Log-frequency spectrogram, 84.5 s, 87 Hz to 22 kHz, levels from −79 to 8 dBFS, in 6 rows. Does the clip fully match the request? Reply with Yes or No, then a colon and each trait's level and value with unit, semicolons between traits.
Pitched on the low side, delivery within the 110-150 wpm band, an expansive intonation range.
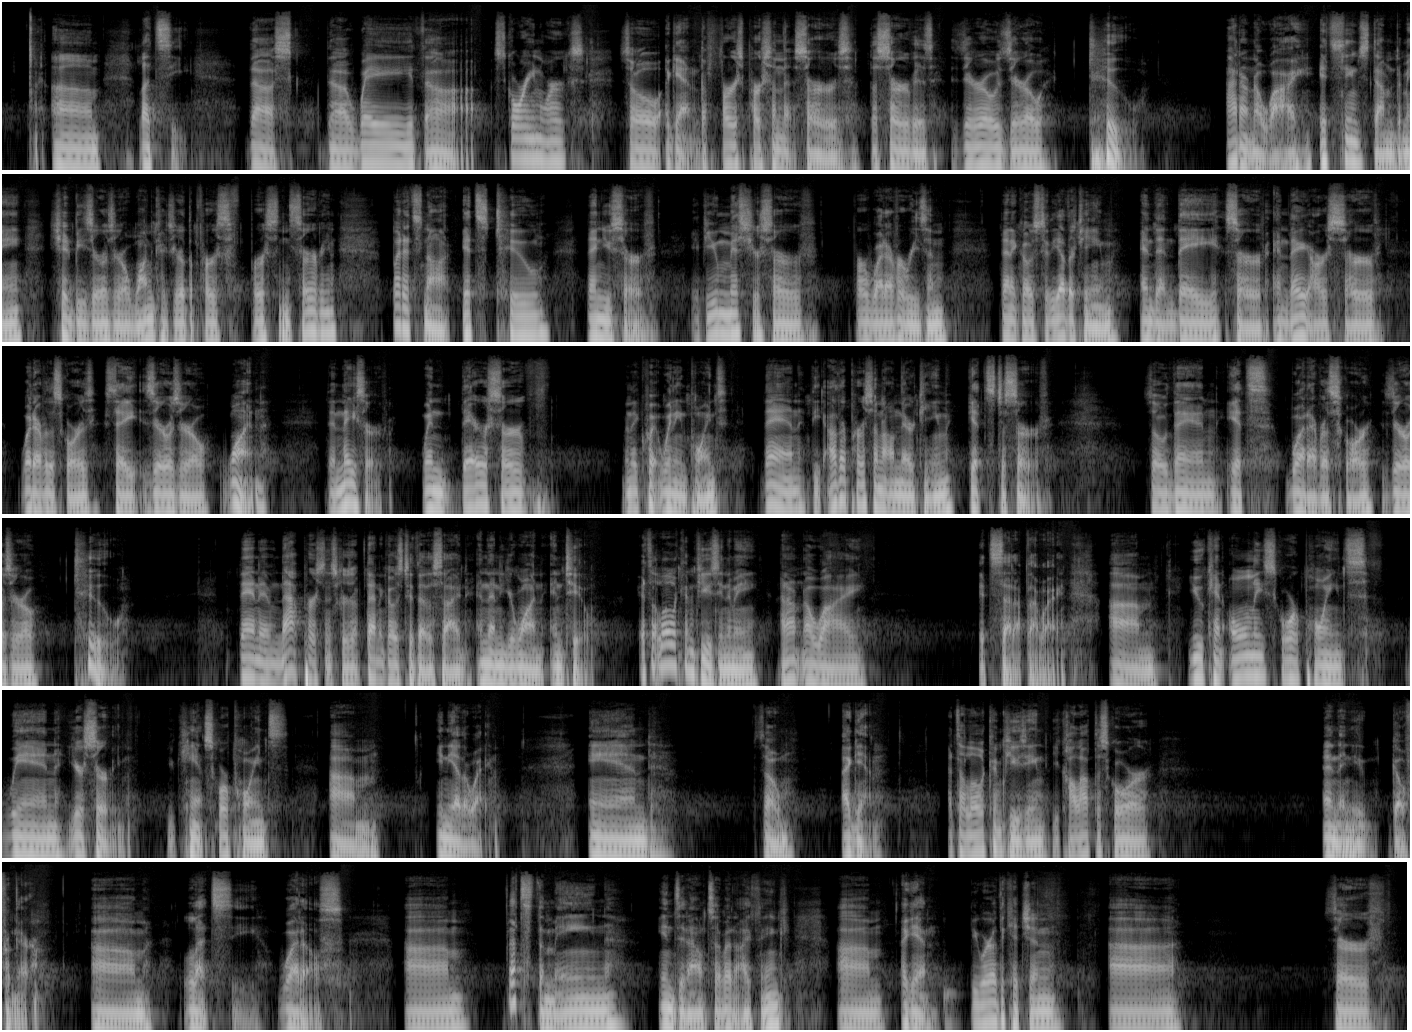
No: very low, 85 Hz; average, 145 wpm; average, 3.8 semitones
